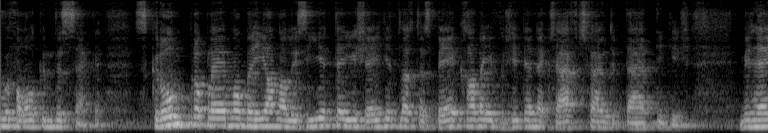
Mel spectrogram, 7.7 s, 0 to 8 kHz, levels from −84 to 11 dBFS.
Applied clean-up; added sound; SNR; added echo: none; none; none; reverberation time 0.5 s.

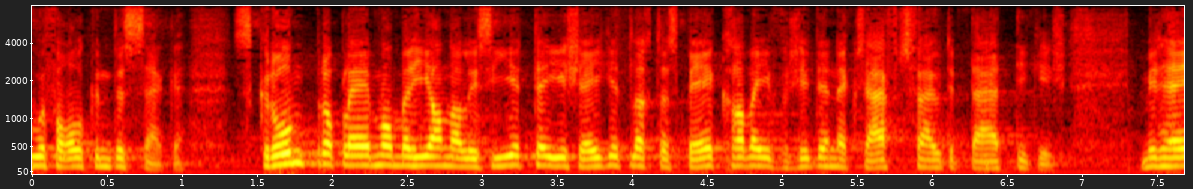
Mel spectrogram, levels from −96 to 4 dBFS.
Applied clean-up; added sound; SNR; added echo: none; none; none; none.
